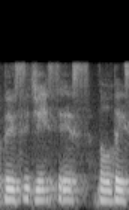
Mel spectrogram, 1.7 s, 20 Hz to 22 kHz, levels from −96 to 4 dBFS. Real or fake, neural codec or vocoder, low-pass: fake; codec, 16 kHz in and 24 kHz out, 0.8 kbps, FocalCodec, streaming, 65536 codes; 7.2 kHz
